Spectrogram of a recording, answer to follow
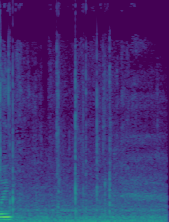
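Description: A deck of tarot cards being shuffled by hand: a soft, irregular run of small clicks as the cards slide and tap against each other.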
